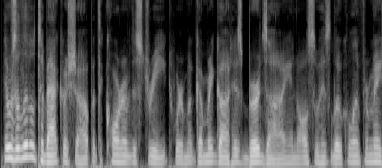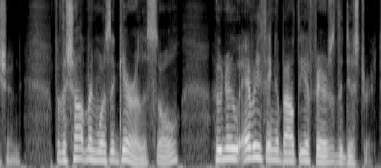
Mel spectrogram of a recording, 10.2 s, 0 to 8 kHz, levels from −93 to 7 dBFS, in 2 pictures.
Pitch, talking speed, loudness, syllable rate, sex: 130 Hz, 230 wpm, -18 LUFS, 6.7 syllables/s, male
